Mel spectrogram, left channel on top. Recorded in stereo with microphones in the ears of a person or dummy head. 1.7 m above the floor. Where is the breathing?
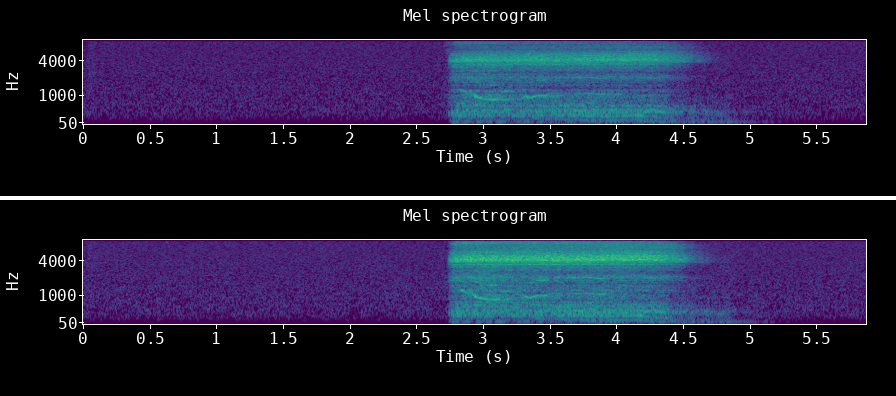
20° right (ahead or behind), 2.5 m.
